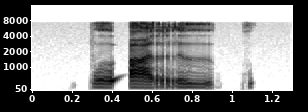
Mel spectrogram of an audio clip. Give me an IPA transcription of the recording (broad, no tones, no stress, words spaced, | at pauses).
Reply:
poʔɑrɯkʷ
